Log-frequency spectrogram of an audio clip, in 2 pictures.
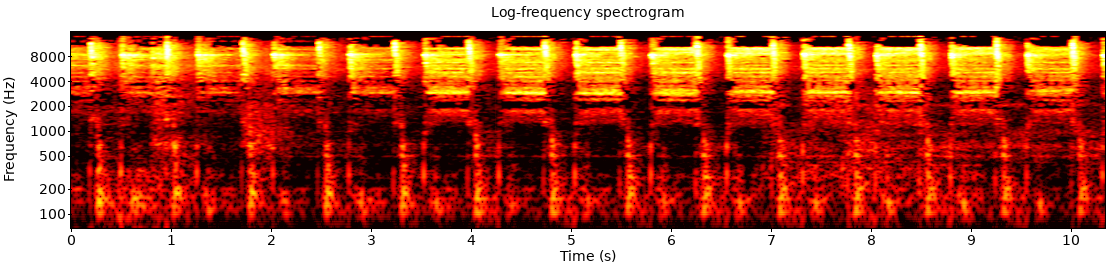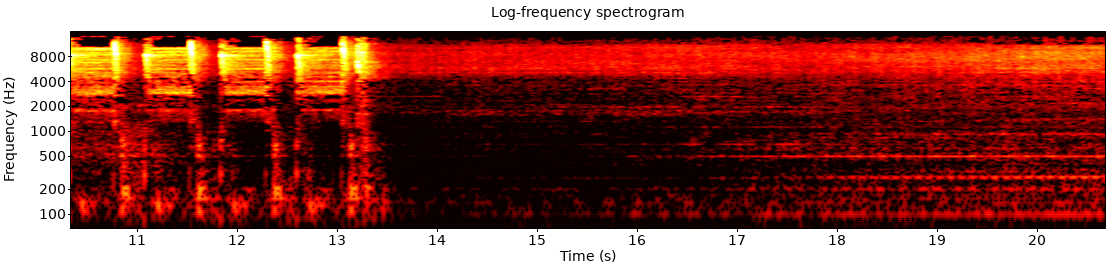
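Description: Automatic commutator fusing (spot welding) machine cycling through a motor armature's commutator bars. It makes a regular series of short, sharp hissing strokes, about three every two seconds and some twenty in all, one fusing stroke per bar as the armature indexes round. The strokes stop about two-thirds of the way through, leaving a quieter steady hum that slowly grows louder.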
